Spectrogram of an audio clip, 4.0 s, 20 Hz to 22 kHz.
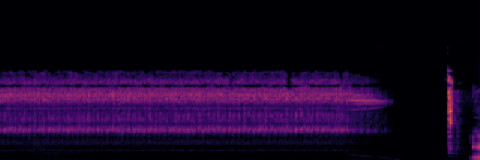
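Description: A 17.5-turn brushless RC spec motor spinning at a steady speed with a steady whine, driven by a Hobbywing Tunalyzer's automatic motor test at 7.4 volts. About three seconds in the test finishes and the pitch falls away as the motor spins down. A brief click comes near the end.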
